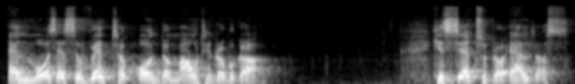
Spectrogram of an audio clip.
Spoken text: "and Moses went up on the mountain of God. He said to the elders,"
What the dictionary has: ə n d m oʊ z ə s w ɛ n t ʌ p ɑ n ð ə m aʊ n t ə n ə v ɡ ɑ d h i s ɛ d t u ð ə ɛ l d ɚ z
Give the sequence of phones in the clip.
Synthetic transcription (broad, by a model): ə n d m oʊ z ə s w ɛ n t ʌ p ɑ n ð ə m aʊ n t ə n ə b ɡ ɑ h i s ɛ d t u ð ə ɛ l d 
